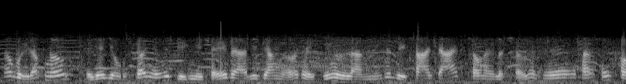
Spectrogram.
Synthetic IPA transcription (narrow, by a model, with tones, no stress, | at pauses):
nɔ˨˦vi˨˩ɗə˦˥k͡p̚nɨ˦˥ək̚tʰi˨˩zaː˨˦zʊ˨˩kɔː˨˦ɲɨ̰˧˥ŋkaː˨˦jt͡ɕwḭ˧˨nɲi˨˩sɛ̰˧˥zaː˧zi˧za˧ŋʔɨ̰˧˩ət̪ʰi˨˩ɲɨ̰˧˥ŋːɨ˨˩əjlaː˨˩mɲɨ̰˧˥ŋk̬aː˨˦jvi˨˩ək̚saː˧jt͡ɕaː˨˦jtʰsa˧wna˨˧jli˨˩k̟̚sɨ̰˧˨ɲɨ˧t̪ʰe˨˦xʰaː˨˦ŋt̪ʰi˦˥t̚t̪ʰo˧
